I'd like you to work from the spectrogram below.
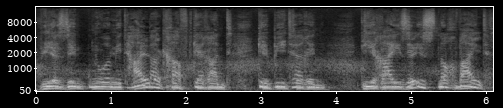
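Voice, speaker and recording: A performer voicing slow racing snails in a puppet play, speaking solemnly and drawn out. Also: mid-range voice, expressive, background noise.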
